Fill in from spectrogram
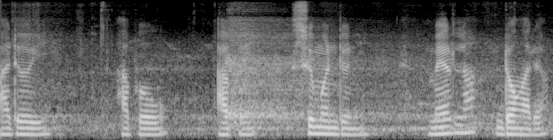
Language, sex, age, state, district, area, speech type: Bodo, male, 18-30, Assam, Chirang, rural, spontaneous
